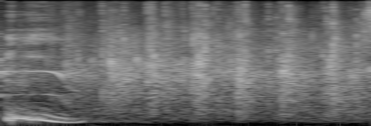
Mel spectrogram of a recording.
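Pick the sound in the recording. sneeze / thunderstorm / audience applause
audience applause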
